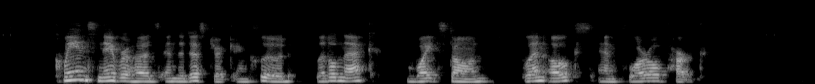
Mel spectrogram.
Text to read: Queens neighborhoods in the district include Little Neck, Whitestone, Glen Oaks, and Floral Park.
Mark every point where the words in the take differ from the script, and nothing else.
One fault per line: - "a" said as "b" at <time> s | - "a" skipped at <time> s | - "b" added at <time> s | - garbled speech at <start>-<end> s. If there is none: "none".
none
